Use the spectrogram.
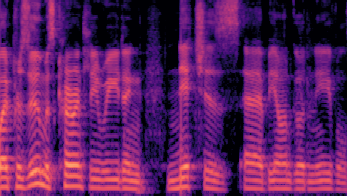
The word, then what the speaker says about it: Nietzsche: Well, Manuel, who I presume is currently reading Nietzsche's Beyond Good and Evil, says he doesn't hear any difference between the pronunciations.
